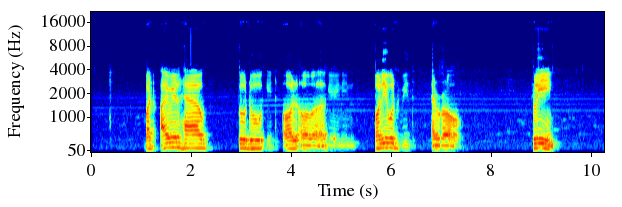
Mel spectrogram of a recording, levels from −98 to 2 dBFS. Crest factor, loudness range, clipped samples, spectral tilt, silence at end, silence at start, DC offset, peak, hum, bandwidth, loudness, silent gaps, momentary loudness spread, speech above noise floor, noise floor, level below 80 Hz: 16 dB; 3 LU; under 0.1%; -9 dB/octave; 1.05 s; 1.1 s; under 0.1%; -2 dBFS; none; 5.6 kHz; -17 LUFS; none; 17 LU; 55 dB; -71 dBFS; -62 dBFS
